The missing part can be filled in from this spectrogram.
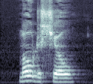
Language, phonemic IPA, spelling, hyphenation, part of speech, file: Dutch, /ˈmoː.dəˌʃoː/, modeshow, mo‧de‧show, noun, Nl-modeshow.ogg
- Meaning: a fashion show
